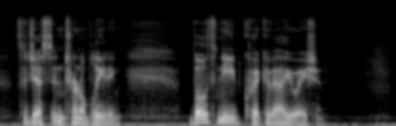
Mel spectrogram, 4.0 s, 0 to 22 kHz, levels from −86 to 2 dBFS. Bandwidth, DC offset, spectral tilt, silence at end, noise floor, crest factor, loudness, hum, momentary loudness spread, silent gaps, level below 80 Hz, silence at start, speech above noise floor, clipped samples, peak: 13 kHz; under 0.1%; -6 dB/octave; 0.1 s; -53 dBFS; 20 dB; -25 LUFS; none; 18 LU; none; -38 dBFS; 0.2 s; 28 dB; under 0.1%; -6 dBFS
